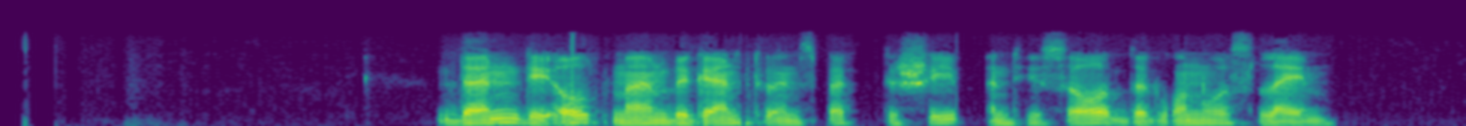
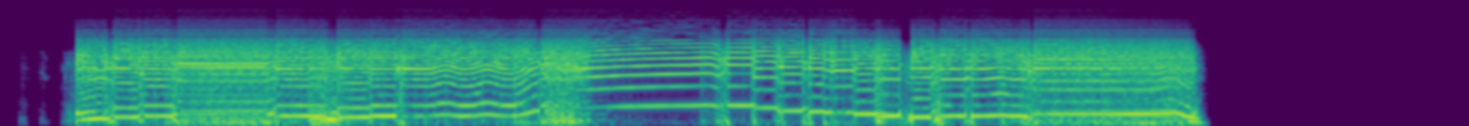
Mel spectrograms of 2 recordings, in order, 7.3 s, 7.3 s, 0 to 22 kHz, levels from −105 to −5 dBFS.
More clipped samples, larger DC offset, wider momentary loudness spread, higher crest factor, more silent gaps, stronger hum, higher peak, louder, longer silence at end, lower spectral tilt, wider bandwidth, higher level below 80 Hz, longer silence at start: neither; neither; first, 11 LU vs 3 LU; first, 20 dB vs 14 dB; neither; neither; first, -2 dBFS vs -6 dBFS; second, -21 LUFS vs -18 LUFS; second, 0.7 s vs 1.35 s; about the same, -5 dB/octave vs -4 dB/octave; second, 7 kHz vs 8.8 kHz; about the same, -52 dBFS vs -54 dBFS; first, 2.2 s vs 0.35 s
